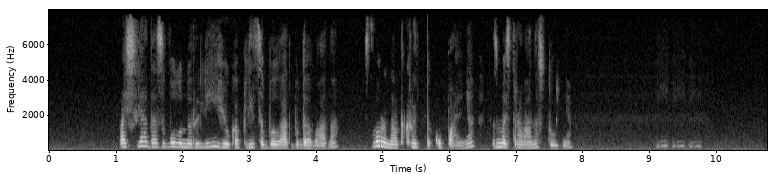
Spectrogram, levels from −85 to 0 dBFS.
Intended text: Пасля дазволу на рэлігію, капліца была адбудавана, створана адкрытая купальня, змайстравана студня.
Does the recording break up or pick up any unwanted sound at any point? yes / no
yes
